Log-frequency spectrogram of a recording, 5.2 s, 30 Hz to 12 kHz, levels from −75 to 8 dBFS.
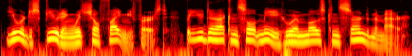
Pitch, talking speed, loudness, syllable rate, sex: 150 Hz, 245 wpm, -16 LUFS, 5.8 syllables/s, male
